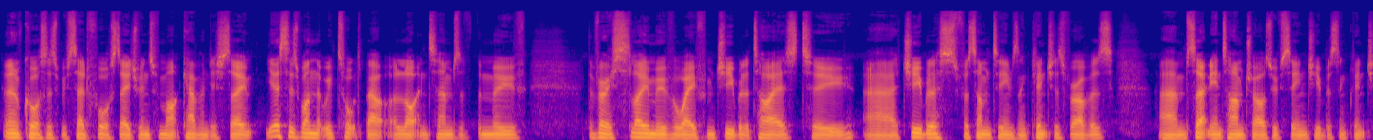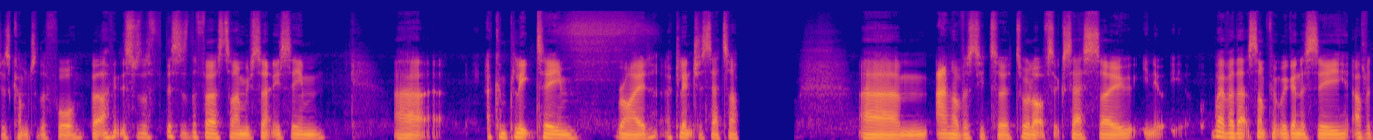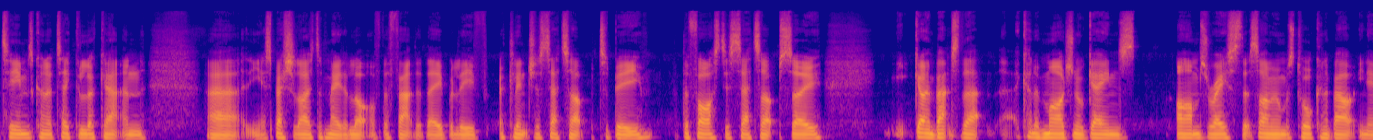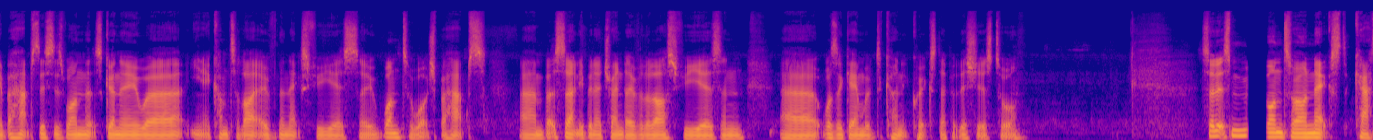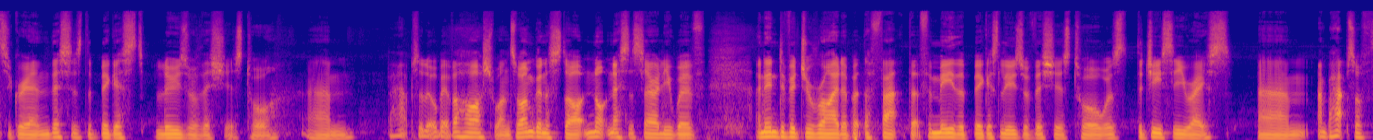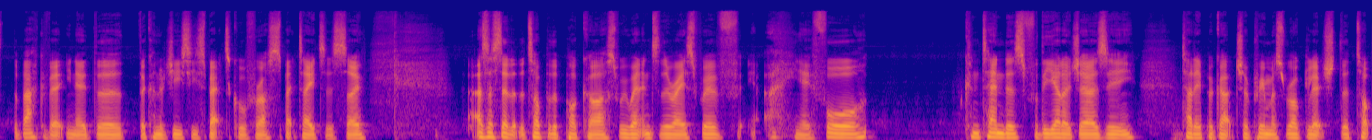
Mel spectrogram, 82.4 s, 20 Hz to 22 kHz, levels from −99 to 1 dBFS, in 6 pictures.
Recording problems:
audio cutting out; at 21 s for 0.5 s and at 54 s

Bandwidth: 15.5 kHz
